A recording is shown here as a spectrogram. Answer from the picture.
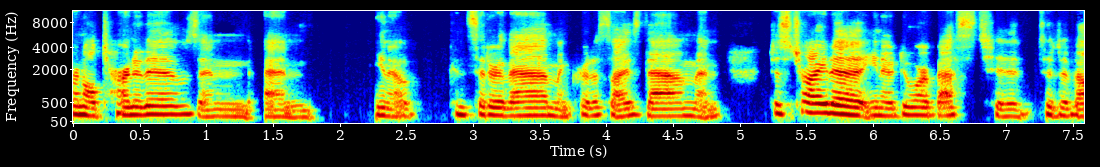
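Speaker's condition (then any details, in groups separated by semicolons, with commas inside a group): No condition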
